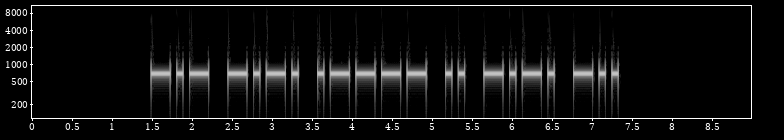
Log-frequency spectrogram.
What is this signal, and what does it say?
Morse code, heard as a keyed tone, about 15 wpm, 700 Hz. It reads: KC1ICD
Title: USA Call Signs - 6 Characters - Repeated 2x - 15wpm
